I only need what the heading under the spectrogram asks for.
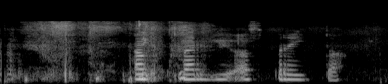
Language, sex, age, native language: Icelandic, male, 9, Icelandic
